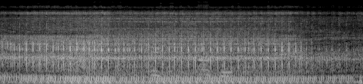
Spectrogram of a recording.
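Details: Troy-Bilt TB35 two-stroke trimmer after an aftermarket carburetor replacement and tuning: crisp, rapid buzz holding steady speed without stumbling or surging, running cleanly and evenly. Normal running.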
